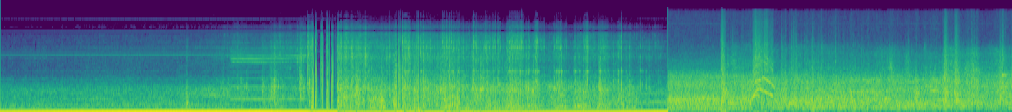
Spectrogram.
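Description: Dashcam recording of loud vehicle road and wind noise, with a burst of crash clatter about five seconds in, after which the noise continues at a lower level.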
